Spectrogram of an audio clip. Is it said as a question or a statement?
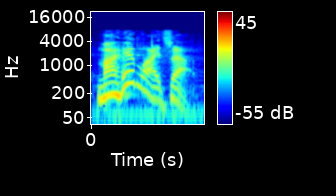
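statement. The voice falls at the end like a statement. Plainly states the fact. "you stated the truth"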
